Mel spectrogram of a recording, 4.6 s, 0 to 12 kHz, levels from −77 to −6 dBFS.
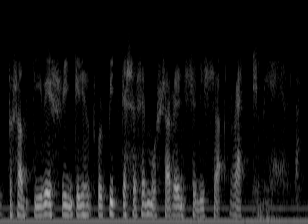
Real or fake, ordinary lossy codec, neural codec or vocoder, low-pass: real; none; none; 7.2 kHz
